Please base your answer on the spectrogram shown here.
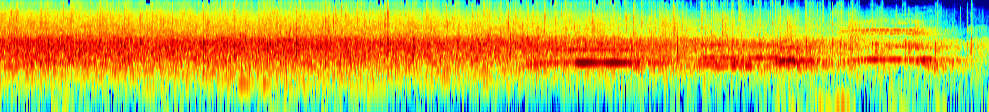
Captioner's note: applause and cheering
